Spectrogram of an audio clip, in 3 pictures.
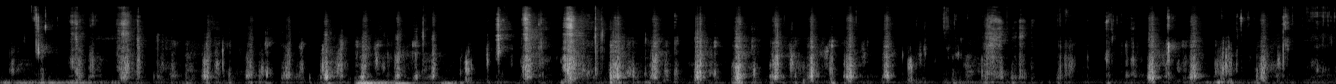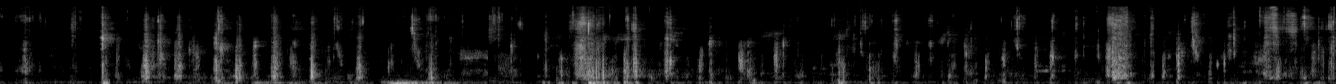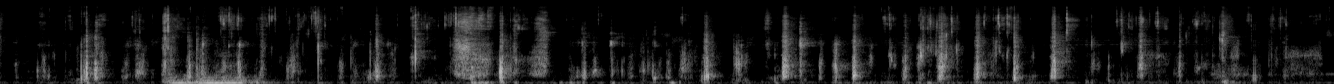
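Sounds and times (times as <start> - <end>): chewing and lip smacking: 0.0 - 40.0
dull low thumps: 28.4 - 29.5.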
